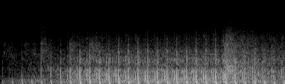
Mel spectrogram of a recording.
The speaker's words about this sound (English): A fierce gun battle raged in central Tunis Sunday at dusk. For 3 hours, the sounds of shooting cracked through the air and a helicopter circled overhead.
